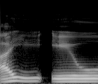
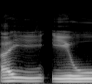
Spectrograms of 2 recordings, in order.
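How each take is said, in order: No difference in how they are said.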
